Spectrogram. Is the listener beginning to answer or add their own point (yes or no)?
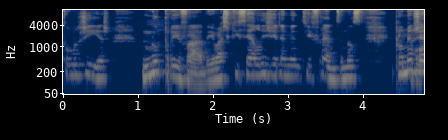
yes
